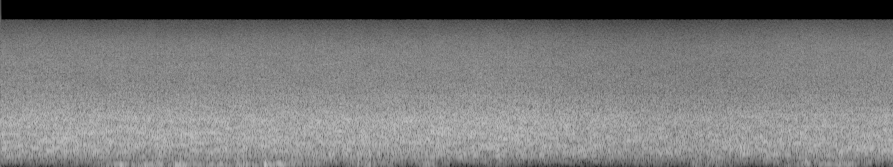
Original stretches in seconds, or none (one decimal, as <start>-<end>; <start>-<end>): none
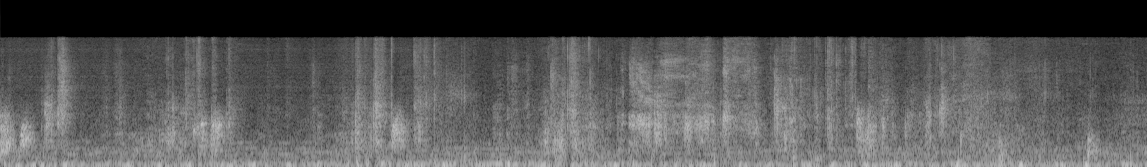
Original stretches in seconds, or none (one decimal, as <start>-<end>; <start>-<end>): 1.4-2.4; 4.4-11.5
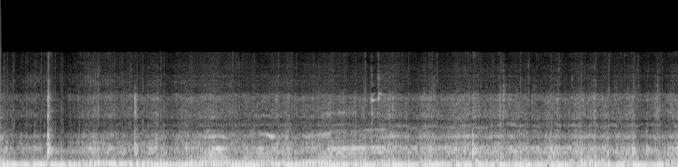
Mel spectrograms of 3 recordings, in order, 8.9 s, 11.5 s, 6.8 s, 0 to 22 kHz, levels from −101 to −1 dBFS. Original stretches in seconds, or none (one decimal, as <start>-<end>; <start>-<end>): 0.0-1.9; 4.1-6.8

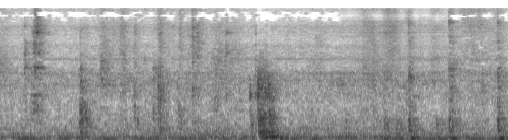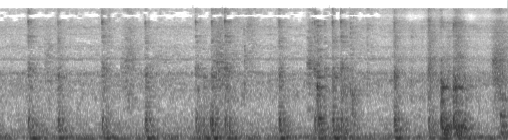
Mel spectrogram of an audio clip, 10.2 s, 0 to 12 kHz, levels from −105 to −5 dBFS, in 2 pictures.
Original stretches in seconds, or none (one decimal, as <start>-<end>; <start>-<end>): 0.0-3.4; 4.5-8.9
